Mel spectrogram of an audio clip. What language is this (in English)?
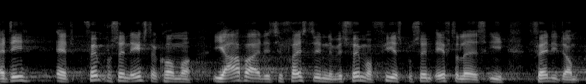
Danish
